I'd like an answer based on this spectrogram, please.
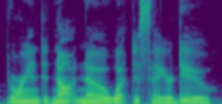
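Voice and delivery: ordinary delivery, nothing marked

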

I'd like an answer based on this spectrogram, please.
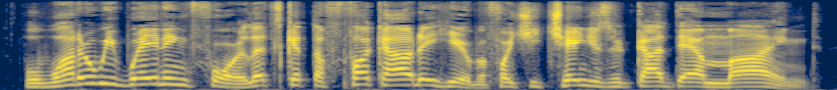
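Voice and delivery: high-pitched, brash urging; urgent, excited. A narrator's reading. Girl urging them to leave the palace, brash and urgent. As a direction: hurry everyone out before it's too late.

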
